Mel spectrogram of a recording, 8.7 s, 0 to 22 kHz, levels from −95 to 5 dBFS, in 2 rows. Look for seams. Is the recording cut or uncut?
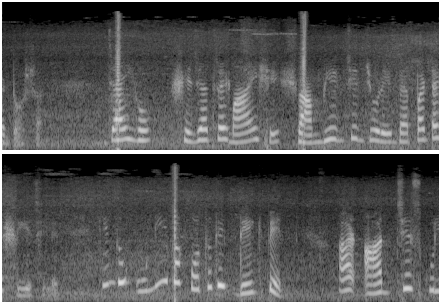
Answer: cut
